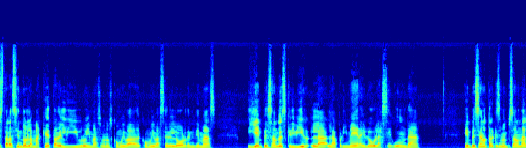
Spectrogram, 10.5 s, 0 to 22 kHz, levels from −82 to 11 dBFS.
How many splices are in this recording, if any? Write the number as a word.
zero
